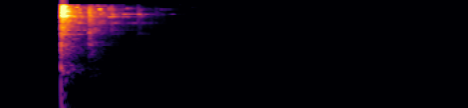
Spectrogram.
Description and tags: This is a studio recording of a glass bottle being broken on the floor. Three mics were used to capture the sound. It was recorded with Sonar by Cakewalk.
